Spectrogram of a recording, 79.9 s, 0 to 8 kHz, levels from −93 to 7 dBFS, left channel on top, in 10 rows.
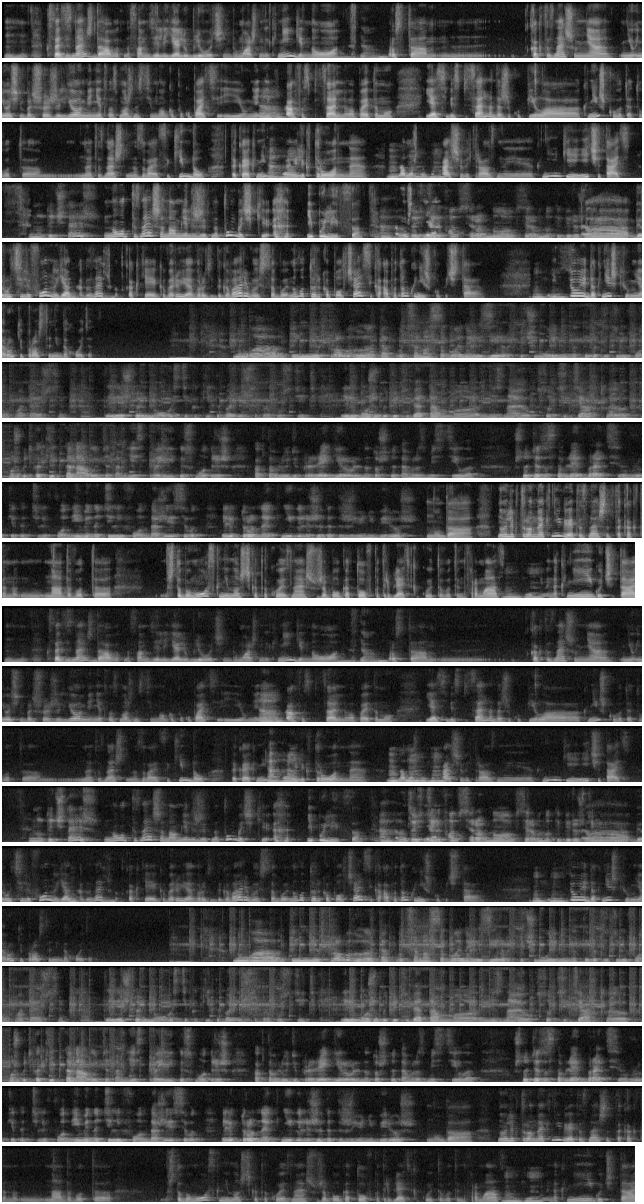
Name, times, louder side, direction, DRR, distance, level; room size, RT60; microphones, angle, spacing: voice 1, 0.0-4.4 4.8-6.0 6.6-20.6 21.0-21.2 21.5-23.8 24.2-24.3 25.3-29.5 31.2-33.3 33.8-38.0 38.3-38.6 39.1-41.0 69.3-73.5 74.0-78.3 78.5-79.9, left 7 dB, 65° left, 0.3 m, -32 dB
voice 2, 4.2-4.8 11.2-11.6 19.3-19.7 20.8-21.6 24.3-25.2 28.7-31.8 32.8-33.0 33.2-33.4 38.6-39.1 42.5-62.2 62.5-66.4 66.7-69.1 78.2-78.8, equal, 20° right, 1.1 m, -36 dB
sound 1, 42.1-58.1, right 3 dB, 35° right, 0.9 m, -47 dB
6.4 x 3.1 x 5.5 m
head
